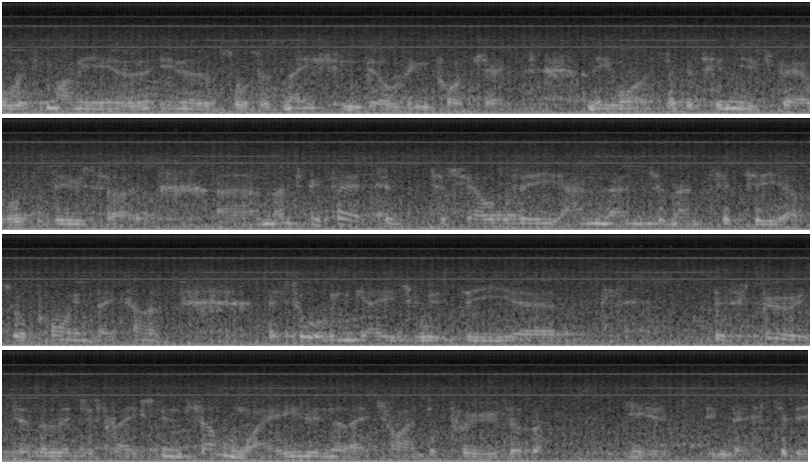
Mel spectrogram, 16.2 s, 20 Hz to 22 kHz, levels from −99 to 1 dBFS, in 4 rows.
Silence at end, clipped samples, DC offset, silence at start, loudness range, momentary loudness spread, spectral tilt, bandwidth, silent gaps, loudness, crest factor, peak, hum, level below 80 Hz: 0 s; under 0.1%; under 0.1%; 0 s; 2 LU; 4 LU; -5.5 dB/octave; over 20 kHz; none; -41 LUFS; 14 dB; -24 dBFS; none; -40 dBFS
